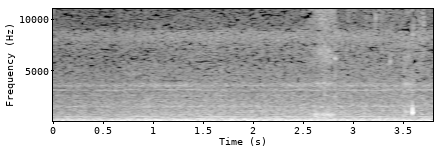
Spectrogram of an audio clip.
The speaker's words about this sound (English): This is apparently from inside the cockpit, so you can hear.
